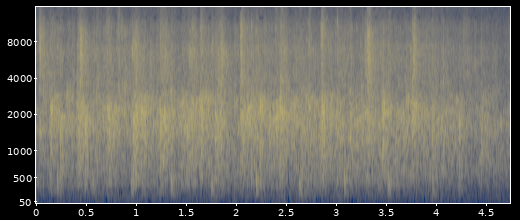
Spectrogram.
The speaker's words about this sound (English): You know, never have I heard an applause quite so muted as that on such a big announcement like that. It almost felt like people were going, okay. If you say so.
